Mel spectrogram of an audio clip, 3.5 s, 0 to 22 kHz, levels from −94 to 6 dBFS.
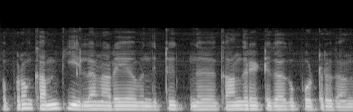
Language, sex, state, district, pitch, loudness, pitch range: Tamil, male, Tamil Nadu, Kanyakumari, 120 Hz, -14 LUFS, 115-125 Hz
